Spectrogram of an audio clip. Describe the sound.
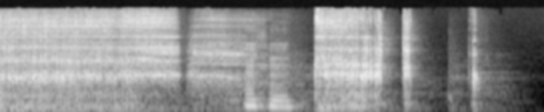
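A voice imitates the loud, rasping snoring of a person who snores, has an apnea and breathes again: a long noisy snore, a brief silence as breathing stops, a throaty gulp and another snore, then a few short snorting gasps before quiet.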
